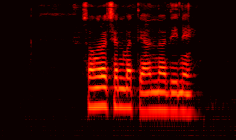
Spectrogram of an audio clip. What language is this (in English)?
Nepali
